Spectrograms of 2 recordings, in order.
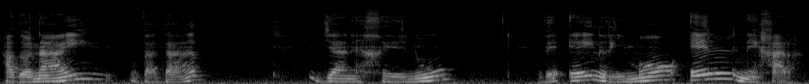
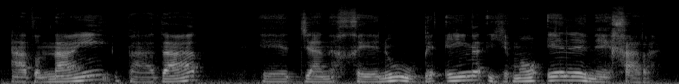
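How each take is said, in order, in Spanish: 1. El verso se lee a un ritmo más lento. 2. El verso se lee a un ritmo normal.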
